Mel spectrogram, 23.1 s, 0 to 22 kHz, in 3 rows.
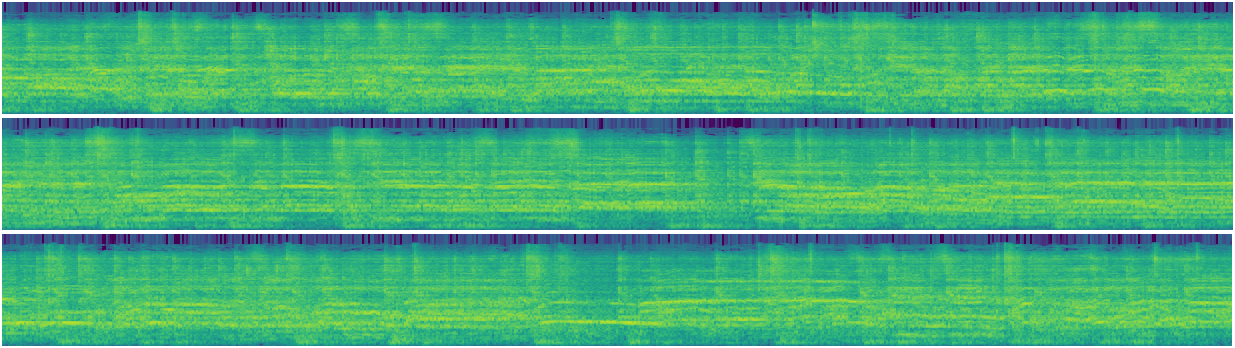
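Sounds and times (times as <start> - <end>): crowd cheering and shouting: 0.0 - 23.0
group singing together: 0.0 - 23.0
rhythmic clapping: 0.0 - 23.0.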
